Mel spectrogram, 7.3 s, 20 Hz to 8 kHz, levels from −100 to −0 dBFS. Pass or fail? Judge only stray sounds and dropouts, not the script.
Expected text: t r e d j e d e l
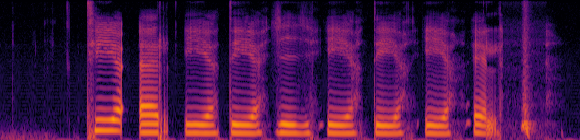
fail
